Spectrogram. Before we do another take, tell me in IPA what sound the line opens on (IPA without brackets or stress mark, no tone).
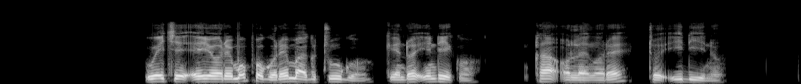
w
